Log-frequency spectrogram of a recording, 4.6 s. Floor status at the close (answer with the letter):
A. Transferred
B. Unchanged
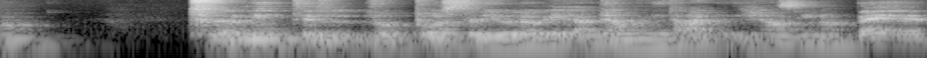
A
